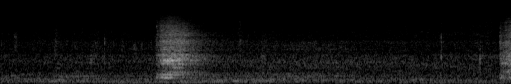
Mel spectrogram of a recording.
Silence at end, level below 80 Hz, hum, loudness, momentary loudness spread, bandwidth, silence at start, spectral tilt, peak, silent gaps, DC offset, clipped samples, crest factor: 0 s; -66 dBFS; none; -37 LUFS; 21 LU; 16 kHz; 0 s; -3 dB/octave; -16 dBFS; none; under 0.1%; under 0.1%; 24 dB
